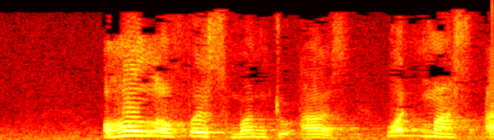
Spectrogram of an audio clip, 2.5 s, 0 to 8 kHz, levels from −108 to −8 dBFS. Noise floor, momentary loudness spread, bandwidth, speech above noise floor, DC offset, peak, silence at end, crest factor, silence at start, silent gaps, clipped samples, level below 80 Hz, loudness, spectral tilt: -49 dBFS; 10 LU; 7.6 kHz; 29 dB; under 0.1%; -6 dBFS; 0 s; 14 dB; 0.55 s; none; under 0.1%; -52 dBFS; -20 LUFS; -5.5 dB/octave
